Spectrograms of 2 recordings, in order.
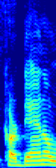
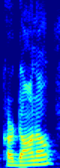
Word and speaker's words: Cardano: joking in the chat about the pronunciation it is cardano not cardano so i'm trying to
